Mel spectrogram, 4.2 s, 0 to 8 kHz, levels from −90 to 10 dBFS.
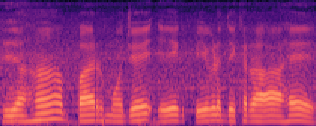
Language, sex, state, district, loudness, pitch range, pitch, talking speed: Hindi, male, Madhya Pradesh, Katni, -16 LUFS, 130-145 Hz, 135 Hz, 115 wpm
